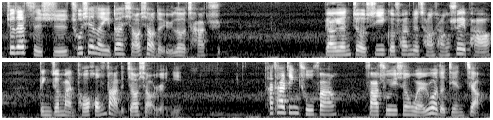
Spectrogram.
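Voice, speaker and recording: A woman's voice: medium pitch, slight background noise. Woman reading a storybook aloud. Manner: steady, descriptive reading. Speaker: audiobook reader. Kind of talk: storybook narration.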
